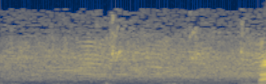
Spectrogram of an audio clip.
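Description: Basketball dribbled on a hardwood court, a few bounces heard over steady arena crowd noise.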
